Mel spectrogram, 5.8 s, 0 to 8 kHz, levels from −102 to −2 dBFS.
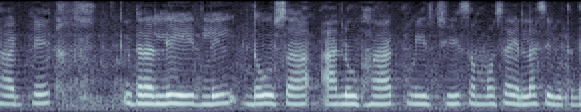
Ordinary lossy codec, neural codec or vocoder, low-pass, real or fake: none; codec, 16 kHz, 8 kbps, FunCodec, trained on LibriTTS, 25 frames a second; none; fake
